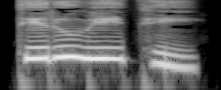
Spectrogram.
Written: ದುರ್ವಾದ

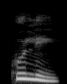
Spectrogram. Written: ಕುಲಿ

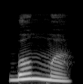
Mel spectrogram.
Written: ಭೀಮ

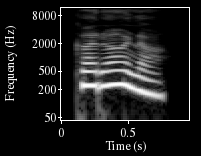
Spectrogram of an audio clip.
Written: ಕೆರಳ್

